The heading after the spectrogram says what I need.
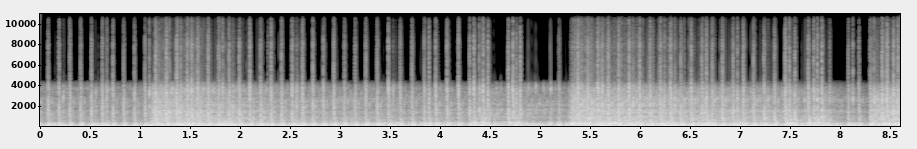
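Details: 1948 Harley panhead chopper on its first run after rebuild, valves just set: loud, lumpy V-twin beat about three pulses a second with some revving, firing cleanly; healthy running motor.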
